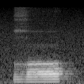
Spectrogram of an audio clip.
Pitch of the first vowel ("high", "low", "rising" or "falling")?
high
